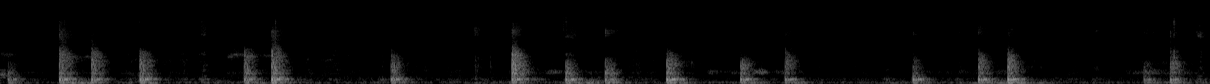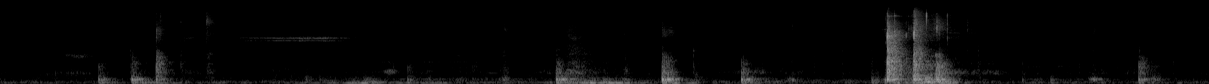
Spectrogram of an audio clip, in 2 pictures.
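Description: Marker or chalk strokes on a board during a carbohydrate chemistry lesson: a steady run of short scratchy taps and strokes up close, with a brief squeak near the end.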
